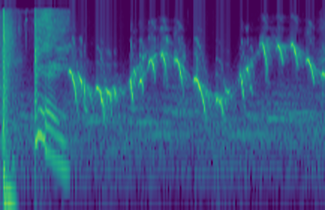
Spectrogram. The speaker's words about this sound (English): Oh, does anyone else see the little flying birds?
